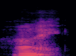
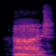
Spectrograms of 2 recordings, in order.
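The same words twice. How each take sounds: First: It is said in a menacing, intimidating way. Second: It is said as a plain friendly greeting. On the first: The speaker wants to frighten the listener. "Or I could intimidate you" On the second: The speaker is simply greeting someone. "just a general greeting"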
